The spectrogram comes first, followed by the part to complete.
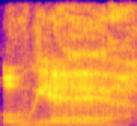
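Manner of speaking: put-on loud, high, drunk-sounding cheer, belted out. Voicing a character in the game: drunk Macho Man voice. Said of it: "Sounds like Macho Man when he gets drunk".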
